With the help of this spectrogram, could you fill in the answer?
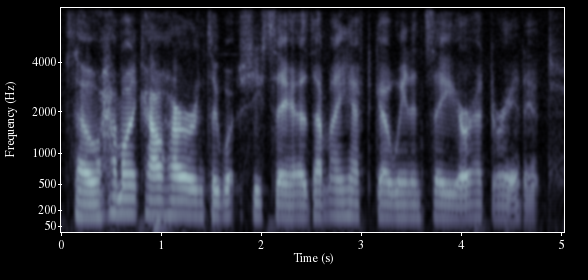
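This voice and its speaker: A woman's voice: very deep voice, level tone, fairly quick, a bit bright, clear, resonant tone, dry recording. A woman hosting a casual live chat from her porch, reading viewer comments in a blunt, rambling way, sounding wheezy. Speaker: livestream host. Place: outdoor porch.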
